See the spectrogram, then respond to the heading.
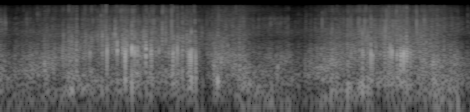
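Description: A hand-sized, soft, silver metallic mesh scrub sponge, held in one hand, is squeezed and rubbed over a mannequin ear. It makes a dense, crinkly crackling texture centered in the midrange with bright highs. The sound swells into two louder bursts before fading slightly at the end.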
